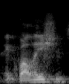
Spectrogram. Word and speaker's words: The Coalition: lo digo bien, ¿no? The Coalition. The Coalition, sí.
